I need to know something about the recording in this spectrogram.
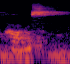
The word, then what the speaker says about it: Coombs: Si scrive Coombs, si legge Coombs, il test di Coombs diretto.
